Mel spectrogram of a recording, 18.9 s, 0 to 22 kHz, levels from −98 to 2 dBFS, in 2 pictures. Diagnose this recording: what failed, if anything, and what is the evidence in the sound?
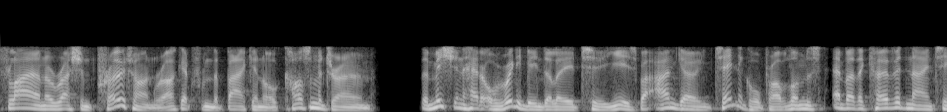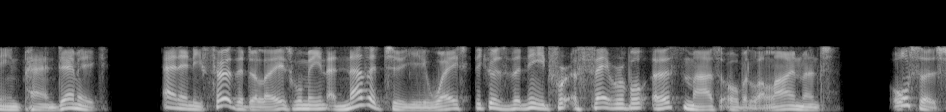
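Nothing in this speech recording points to a failure: the band stops at about 3.8 kHz, with only faint codec texture, consistent with ordinary G.711 telephone coding at 64 kbps working as intended.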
